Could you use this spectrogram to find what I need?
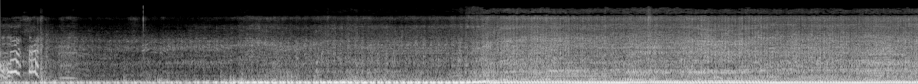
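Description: An off-road vehicle's engine rumbles and revs.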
